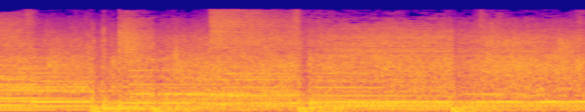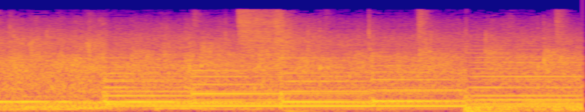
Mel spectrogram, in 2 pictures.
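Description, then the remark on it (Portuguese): A church audience applauding an arriving brother, a dense, steady wash of clapping that fills the whole clip, with sustained musical tones, like a keyboard holding chords, running underneath. “Vamos aplaudir ele aqui, irmão.”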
